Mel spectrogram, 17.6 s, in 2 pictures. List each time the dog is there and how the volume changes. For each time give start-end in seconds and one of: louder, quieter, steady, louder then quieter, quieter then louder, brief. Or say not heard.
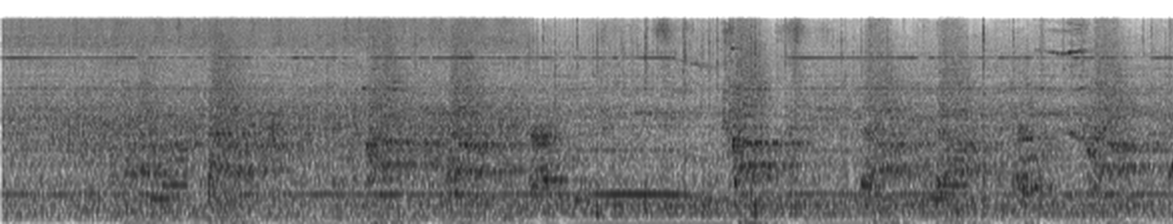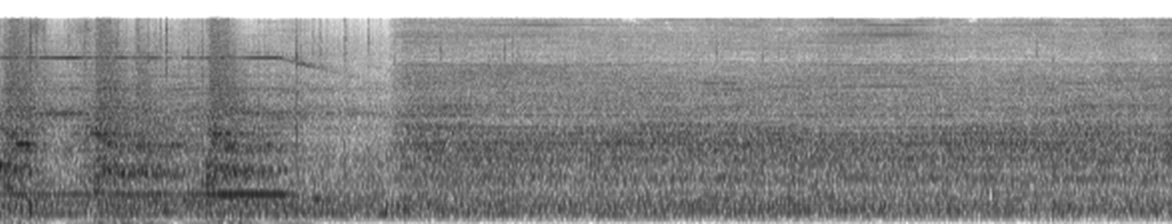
0.8-11.1 steady.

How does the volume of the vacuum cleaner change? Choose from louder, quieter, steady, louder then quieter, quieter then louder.
steady.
